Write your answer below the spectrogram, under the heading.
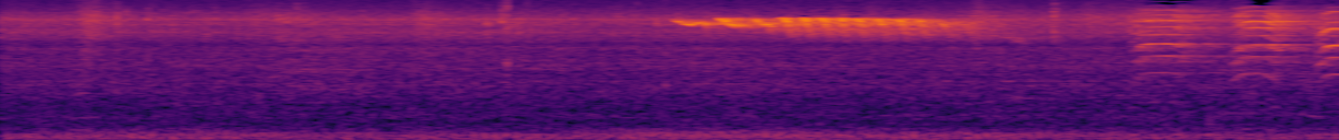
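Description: Birds calling outdoors: a high, rapid trill about halfway through, then three short chirps that rise and fall near the end, over a steady low hum.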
